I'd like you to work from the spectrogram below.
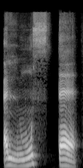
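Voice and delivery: very slow Al-musta with a light ta; Al-musta, sin then thin ta. Shown as a demonstration. Teacher models the right Al-musta, very slow. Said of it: "Ada juga yang baca al-mush".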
